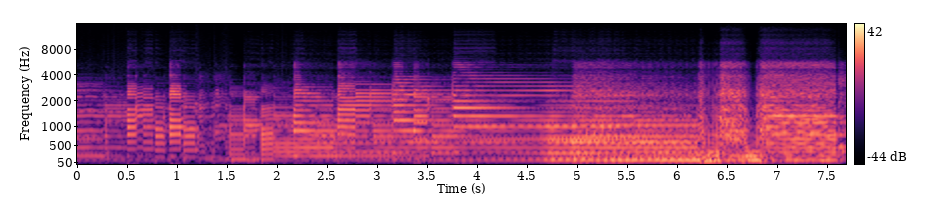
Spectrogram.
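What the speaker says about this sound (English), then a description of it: "My favorite clean tone to get is kind of a dirty amp with some pedals on that are going to boost your high end." Electric guitar through a dirty amp with JRockett boost pedals, a run of distorted plucked notes ringing into a sustained chord, then a few gritty strums, played alone without talk.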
